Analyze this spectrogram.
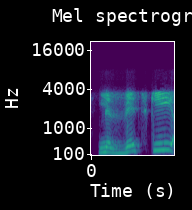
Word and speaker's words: Nowitzki: But I guess I never pronounce people's names right, because I always used to say Dirk Nowitzki all the time, kind of like a V, and I don't know if that's the proper terminology.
